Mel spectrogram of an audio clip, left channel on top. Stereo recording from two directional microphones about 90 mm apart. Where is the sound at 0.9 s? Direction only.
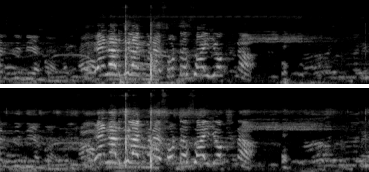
15° left (ahead or behind).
